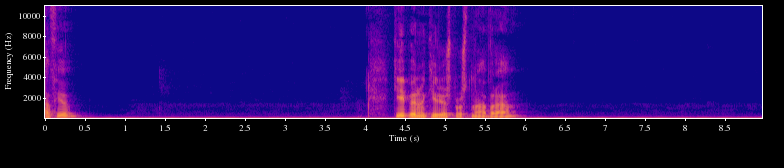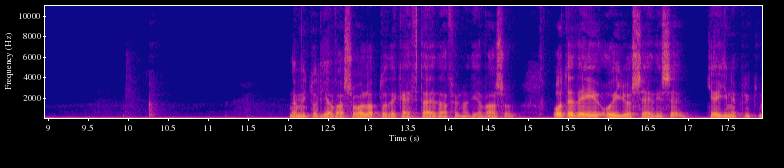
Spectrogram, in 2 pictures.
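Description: A middle-aged man reads aloud calmly and closely into a microphone, with pauses.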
